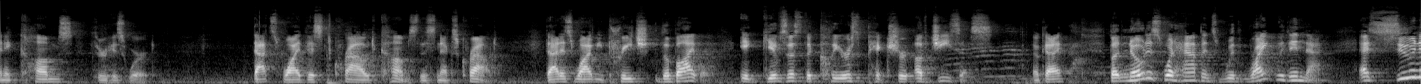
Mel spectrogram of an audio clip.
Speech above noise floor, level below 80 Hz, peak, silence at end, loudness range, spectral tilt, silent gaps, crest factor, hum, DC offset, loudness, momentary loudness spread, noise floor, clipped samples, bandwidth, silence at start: 29 dB; -50 dBFS; 0 dBFS; 0 s; 3 LU; -4 dB/octave; none; 18 dB; none; under 0.1%; -17 LUFS; 13 LU; -46 dBFS; under 0.1%; 13.5 kHz; 0 s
